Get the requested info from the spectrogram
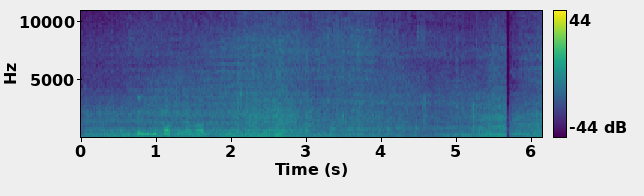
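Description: Small waves breaking and washing up a sandy shore, with wind on the microphone; the sound drops out briefly near the end.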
